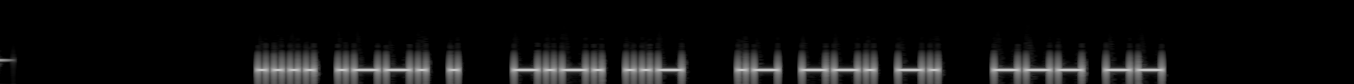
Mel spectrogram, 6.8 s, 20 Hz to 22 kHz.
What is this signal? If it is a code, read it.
Morse code, heard as a keyed tone, about 30 wpm, 700 Hz. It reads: HPE CU AGN OM
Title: Common QSO Phrases 30wpm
